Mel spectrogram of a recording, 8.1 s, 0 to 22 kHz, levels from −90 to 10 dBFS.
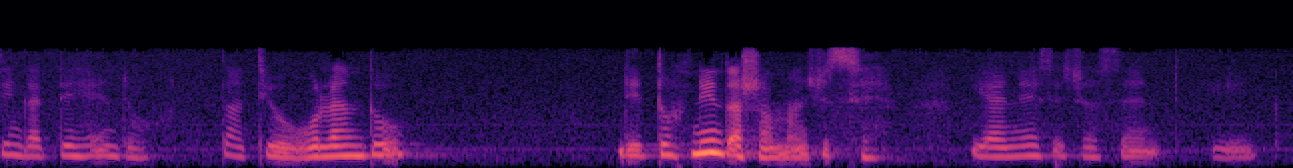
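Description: No technical faults can be heard in this speech recording.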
